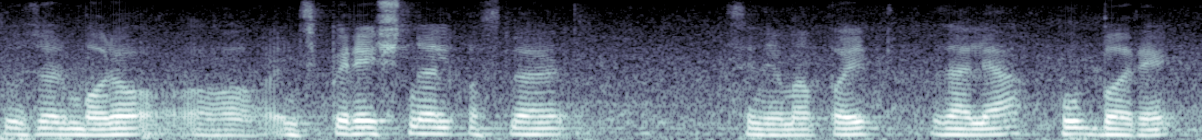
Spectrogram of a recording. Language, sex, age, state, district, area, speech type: Goan Konkani, male, 18-30, Goa, Ponda, urban, spontaneous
